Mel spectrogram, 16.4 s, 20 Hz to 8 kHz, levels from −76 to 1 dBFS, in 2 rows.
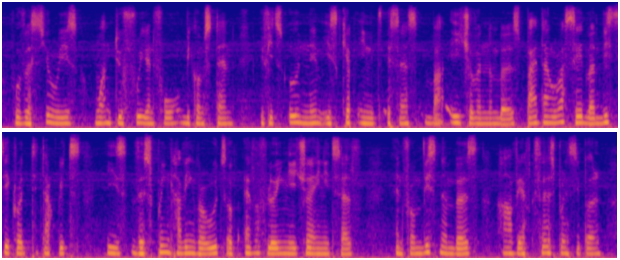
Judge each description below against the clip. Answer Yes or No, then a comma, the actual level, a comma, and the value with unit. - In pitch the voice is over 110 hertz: Yes, low, 135 Hz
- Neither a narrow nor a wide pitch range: No, narrow, 1.7 semitones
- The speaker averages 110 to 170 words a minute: No, average, 185 wpm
